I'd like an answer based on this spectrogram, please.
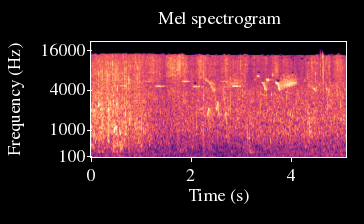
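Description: Shallow river water running, with splashing in the first half second as a brown bear grabs a salmon. Small birds chirp briefly and high over the water.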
